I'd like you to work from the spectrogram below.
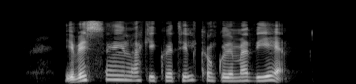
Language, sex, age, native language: Icelandic, male, 13, Icelandic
